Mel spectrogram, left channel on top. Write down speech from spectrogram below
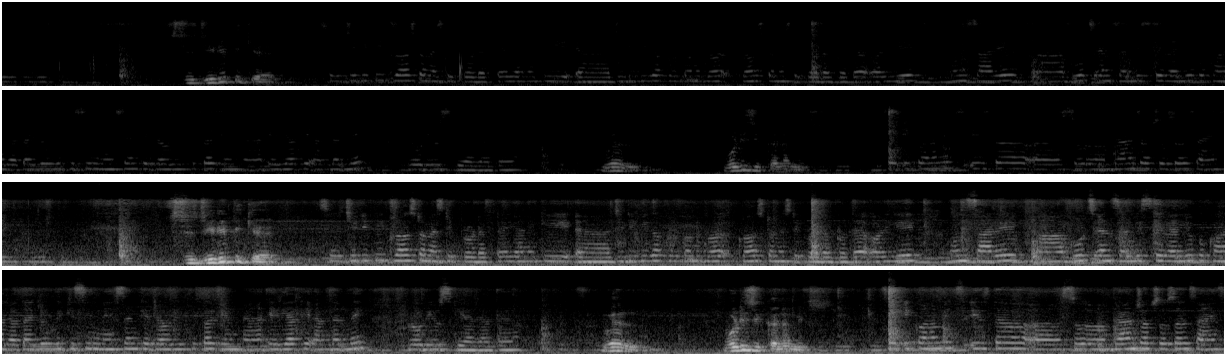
जीडीपी क्या है? Sir, GDP gross domestic product है। यानी कि GDP का full form gross domestic product होता है और ये उन सारे गुड्स एंड सर्विस के वैल्यू को कहा जाता है जो भी किसी नेशन के जोग्राफिकल एरिया के अंदर में प्रोड्यूस किया जाता है। Well, what is economics? So economics is the branch of social science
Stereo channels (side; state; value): left; quieter; 22.3 dB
